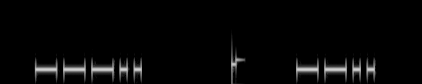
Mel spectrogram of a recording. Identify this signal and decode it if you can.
Morse code, heard as a keyed tone, about 17 wpm, 700 Hz. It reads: 8 Z
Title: Single Letter-Number Alt - Rapid-Fire 17wpm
